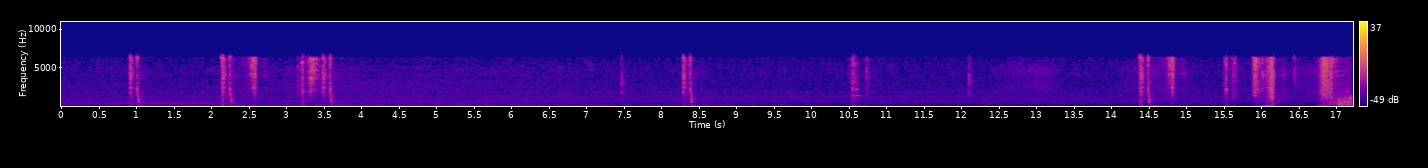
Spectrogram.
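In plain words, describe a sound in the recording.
Short menu clicks sound as a map is browsed.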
